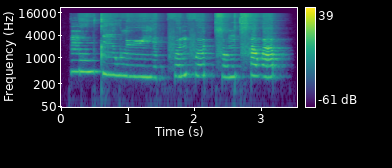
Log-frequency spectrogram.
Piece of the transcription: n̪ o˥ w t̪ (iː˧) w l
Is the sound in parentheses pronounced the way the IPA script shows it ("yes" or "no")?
yes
